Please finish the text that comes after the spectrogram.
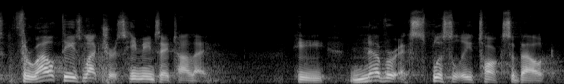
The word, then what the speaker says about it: étaler: There are two French words, étaler and étal, and Grothendieck has absorbed the English speaker's habit of pronouncing them alike. He just says étal for both.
